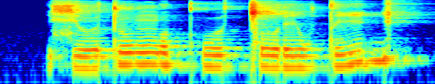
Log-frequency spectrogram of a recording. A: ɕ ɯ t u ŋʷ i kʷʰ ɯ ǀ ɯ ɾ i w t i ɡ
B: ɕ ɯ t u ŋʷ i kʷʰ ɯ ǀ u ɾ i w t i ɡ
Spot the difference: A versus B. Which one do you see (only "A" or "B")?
B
